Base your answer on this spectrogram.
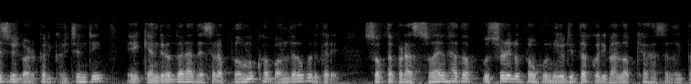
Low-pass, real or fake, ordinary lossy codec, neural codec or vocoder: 7.2 kHz; fake; none; codec, 16 kHz, 1.1 kbps, Voila-Tokenizer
